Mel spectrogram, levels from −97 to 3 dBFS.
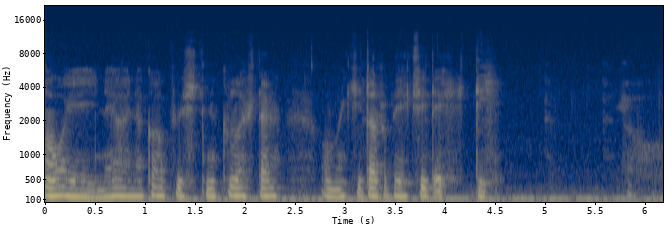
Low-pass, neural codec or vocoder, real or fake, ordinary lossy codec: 19.8 kHz; none; real; none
